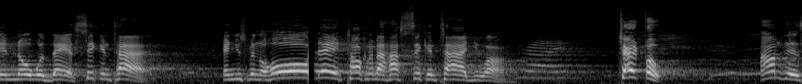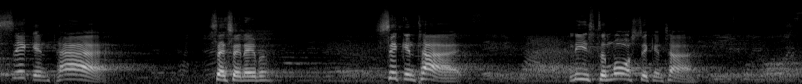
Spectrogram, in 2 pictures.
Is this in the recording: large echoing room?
yes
